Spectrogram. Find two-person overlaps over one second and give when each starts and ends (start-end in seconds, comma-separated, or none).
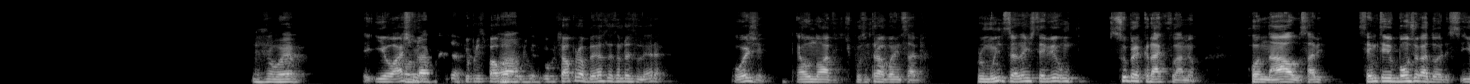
4.0-5.4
